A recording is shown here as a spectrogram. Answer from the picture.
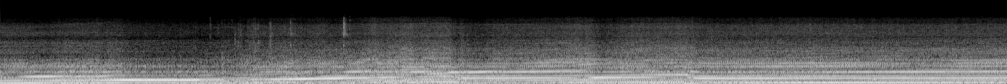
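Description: Turbocharged Vortec 4200 inline-six at full throttle on a drag strip pass, heard from inside the car. The revs climb, then the pitch drops twice at gear changes, about four and a half and seven seconds in, and holds fairly steady after.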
